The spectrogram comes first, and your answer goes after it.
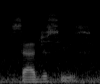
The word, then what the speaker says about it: Sadducees: a side note here that is pronounced sadducees with a j sound i don't know see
